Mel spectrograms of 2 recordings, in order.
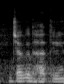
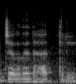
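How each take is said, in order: First: जगधात्री run together as jag-dhatri; wrong form. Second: जगधात्री as jagad-dhatri, doubled d; corrected form. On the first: Teacher shows the error to students, जगधात्री as jag-dhatri. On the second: Teacher corrects students, जगधात्री as jagad-dhatri. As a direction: put a full jagad before dhatri in जगधात्री. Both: Shown as a demonstration. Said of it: "नहीं".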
